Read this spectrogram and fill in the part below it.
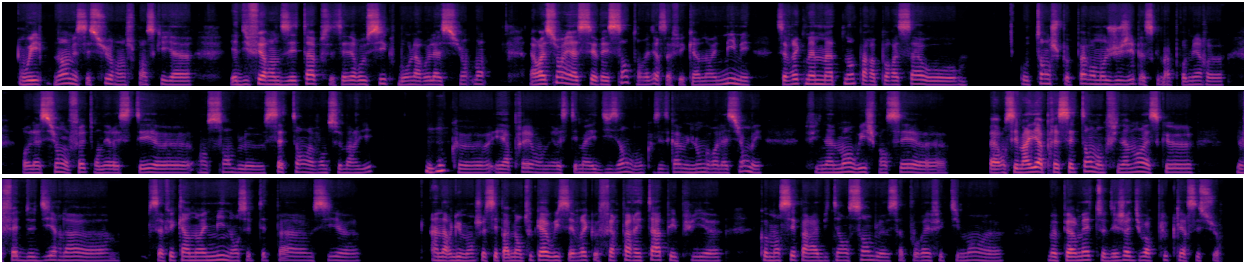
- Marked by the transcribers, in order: other background noise
- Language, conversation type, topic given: French, advice, Comment puis-je surmonter mes doutes concernant un engagement futur ?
